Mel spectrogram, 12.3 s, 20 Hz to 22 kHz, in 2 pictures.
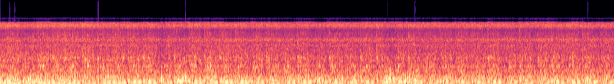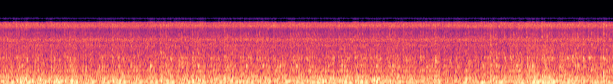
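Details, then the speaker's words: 1998 GMC Sonoma 4.3-litre V6, sat for years in swamp grass, running with the transmission engaged: steady low rumble holds evenly under load and keeps running smoothly; engine and transmission both work. "this is why I stood to the side but I felt the transmission engage we have engine we have transmission"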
